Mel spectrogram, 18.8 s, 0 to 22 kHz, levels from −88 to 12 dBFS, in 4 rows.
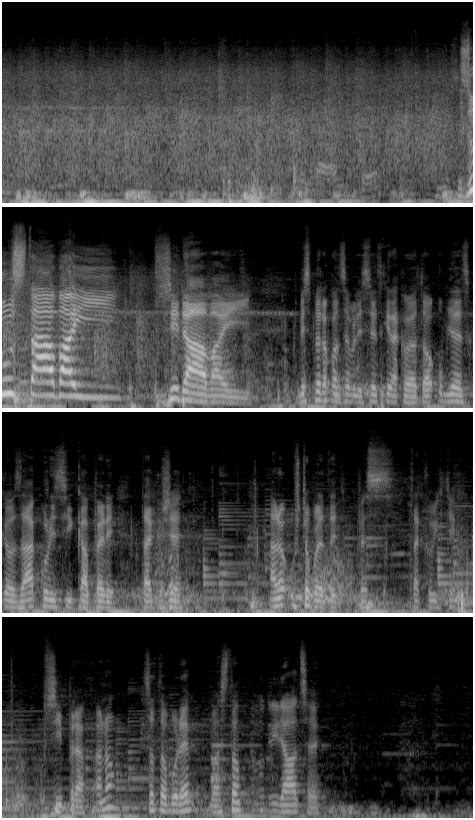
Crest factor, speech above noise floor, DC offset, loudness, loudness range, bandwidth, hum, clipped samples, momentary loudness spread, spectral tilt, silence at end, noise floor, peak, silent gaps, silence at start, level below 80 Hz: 20 dB; 26 dB; under 0.1%; -22 LUFS; 13 LU; 13 kHz; none; under 0.1%; 20 LU; -4.5 dB/octave; 0.3 s; -48 dBFS; -2 dBFS; none; 0 s; -34 dBFS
